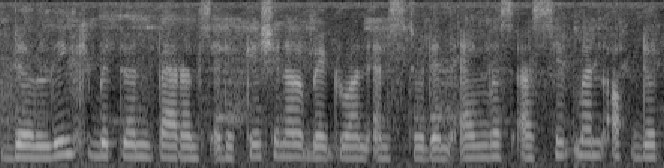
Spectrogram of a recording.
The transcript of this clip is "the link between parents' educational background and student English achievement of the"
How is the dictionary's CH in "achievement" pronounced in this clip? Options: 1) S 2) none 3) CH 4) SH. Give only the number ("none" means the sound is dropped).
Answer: 1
